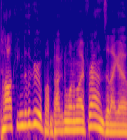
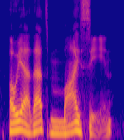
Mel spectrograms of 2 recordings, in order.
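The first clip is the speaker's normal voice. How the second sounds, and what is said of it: Sarcastic voice. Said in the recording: “I say in my sarcastic voice.”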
